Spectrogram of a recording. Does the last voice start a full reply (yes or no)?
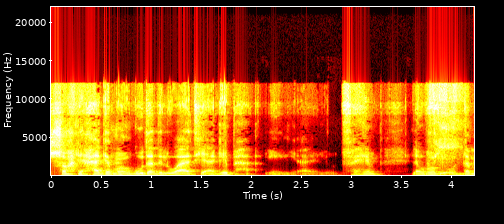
no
